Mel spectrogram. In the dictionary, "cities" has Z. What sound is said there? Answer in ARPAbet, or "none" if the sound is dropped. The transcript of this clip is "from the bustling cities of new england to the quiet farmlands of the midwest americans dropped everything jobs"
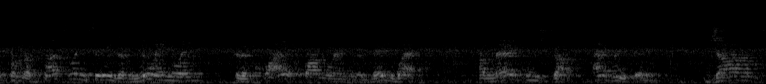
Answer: Z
